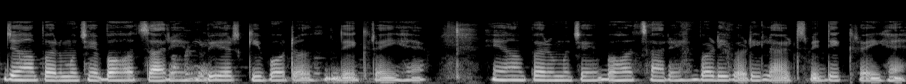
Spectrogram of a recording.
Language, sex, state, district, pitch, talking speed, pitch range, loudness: Hindi, female, Himachal Pradesh, Shimla, 190 Hz, 150 wpm, 185-200 Hz, -18 LUFS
